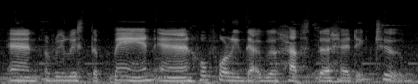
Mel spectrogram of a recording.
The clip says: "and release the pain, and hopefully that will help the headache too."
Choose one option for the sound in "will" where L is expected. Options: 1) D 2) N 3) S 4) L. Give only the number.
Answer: 4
